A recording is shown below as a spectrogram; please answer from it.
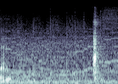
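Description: Faint background music, with one sharp click near the end: metal chopsticks tapping the ceramic plate.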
